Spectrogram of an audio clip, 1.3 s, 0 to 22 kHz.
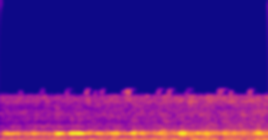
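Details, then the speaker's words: Renault Clio 182 petrol, about 139,000 miles, hesitating and possibly misfiring, needing a service: idles with a deep phasing drone that slowly swells and fades roughly, sounding unhealthy when shut off. "that's the the Deep phasing noise you can hear if I turn that off so that it doesn't blow itself up oh that sounded not healthy"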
